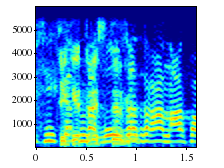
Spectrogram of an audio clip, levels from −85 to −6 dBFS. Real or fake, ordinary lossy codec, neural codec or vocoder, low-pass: fake; none; vocoder, 44.1 kHz, 80 mel bands, Vocos; 5.4 kHz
